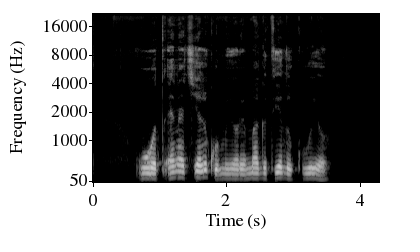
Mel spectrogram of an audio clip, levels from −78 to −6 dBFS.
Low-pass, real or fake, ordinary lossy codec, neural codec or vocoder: none; fake; none; vocoder, 44.1 kHz, 128 mel bands every 512 samples, BigVGAN v2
